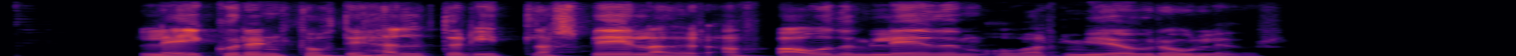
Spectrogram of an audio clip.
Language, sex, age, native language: Icelandic, male, 18-19, Icelandic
